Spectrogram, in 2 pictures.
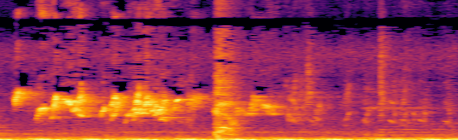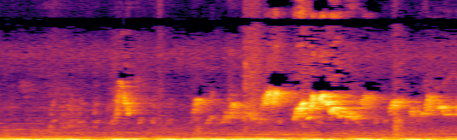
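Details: Kept red-whiskered bulbul, tiger type, sings two chattering phrases of bright warbled notes separated by a pause with a sharp noise, while a regular low throbbing beat runs underneath.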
